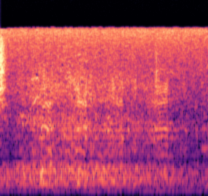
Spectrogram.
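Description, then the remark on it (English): A raspy, nasal hen turkey call, made by a caller on a turkey hunt to lure a tom turkey, sounds steadily for about two seconds, fairly loud, with no voices alongside it. “A good caller is the secret to turkey hunting success, because it is his job to capitalize on that Tom Turkey's remarkable sense of acute hearing and to lure him with the siren song of a plump little hen that is ready to be basted.”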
